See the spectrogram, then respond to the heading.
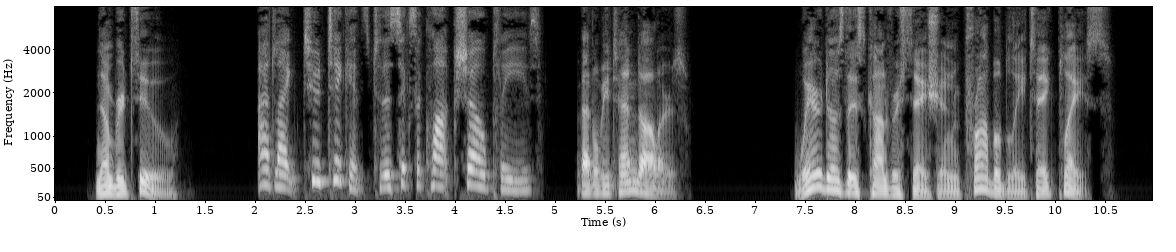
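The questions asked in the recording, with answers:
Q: Where does this conversation probably take place?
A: At a theater ticket window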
